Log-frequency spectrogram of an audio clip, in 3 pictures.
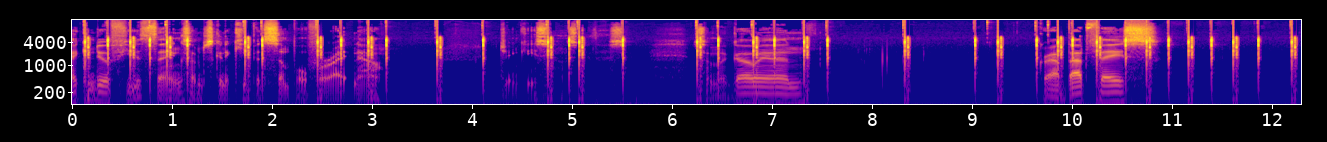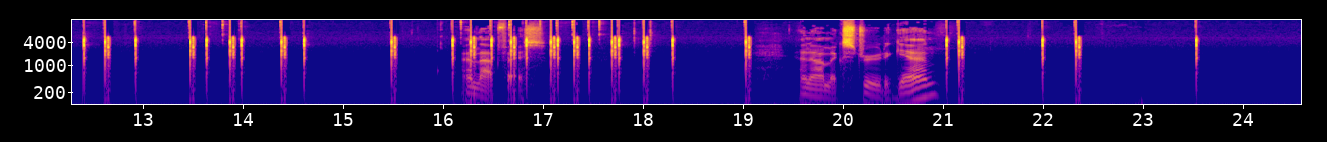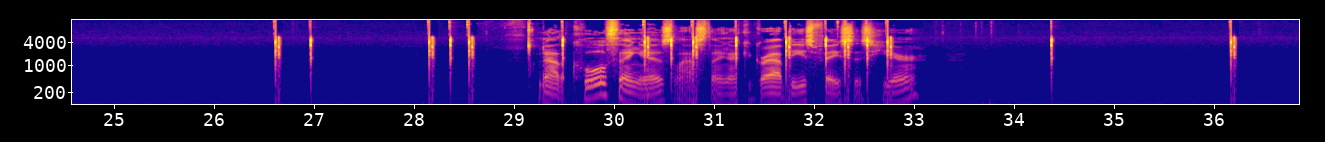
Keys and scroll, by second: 33.6 f.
